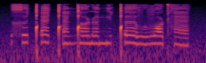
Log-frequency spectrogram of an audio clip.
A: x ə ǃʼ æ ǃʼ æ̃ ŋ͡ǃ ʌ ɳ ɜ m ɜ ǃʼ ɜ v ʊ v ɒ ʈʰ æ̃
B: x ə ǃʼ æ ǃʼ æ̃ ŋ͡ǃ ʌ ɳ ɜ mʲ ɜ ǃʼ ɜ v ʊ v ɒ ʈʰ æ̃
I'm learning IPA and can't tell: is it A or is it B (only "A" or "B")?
B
